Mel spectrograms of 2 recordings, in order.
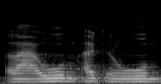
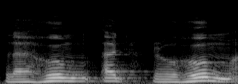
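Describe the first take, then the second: First: The h sound in the first word is dropped. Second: The h sound in the first word is pronounced. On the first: The speaker calls it wrong. "Lahum ajruhum jadi laum" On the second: The speaker calls it right. "jangan laum"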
